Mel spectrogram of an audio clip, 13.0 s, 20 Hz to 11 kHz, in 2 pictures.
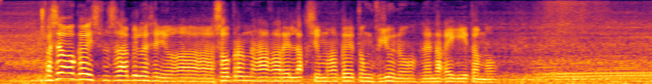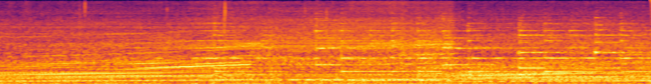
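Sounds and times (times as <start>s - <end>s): wind and road noise: 0.0s - 13.0s
motorcycle engine accelerating: 5.0s - 13.0s.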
